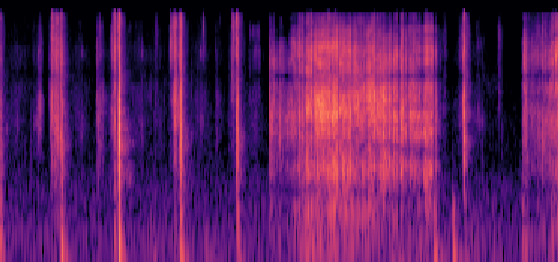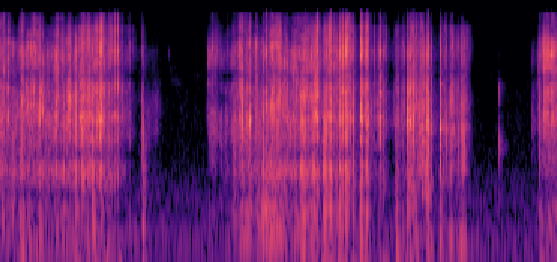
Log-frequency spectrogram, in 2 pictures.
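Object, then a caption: Plastic bubble wrap sheet. Taped fingertips tap and drag across a sheet of clear plastic bubble wrap resting on a table. Sharp, isolated taps come first, followed by long bursts of bright, dense crackling and sticky scratching that stop and start with short silences between them.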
